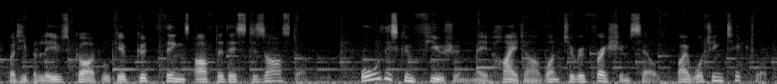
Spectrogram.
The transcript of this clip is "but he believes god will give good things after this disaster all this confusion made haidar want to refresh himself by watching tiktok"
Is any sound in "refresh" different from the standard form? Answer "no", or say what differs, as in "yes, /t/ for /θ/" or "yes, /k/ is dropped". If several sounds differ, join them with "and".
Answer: no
